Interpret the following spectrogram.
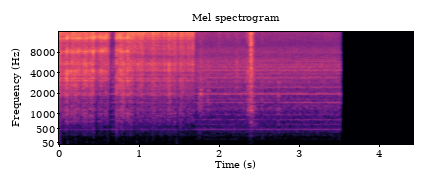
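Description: MIG welding arc crackling steadily on a steel square-tube joint, over a faint steady hum, then cutting off abruptly near the end.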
